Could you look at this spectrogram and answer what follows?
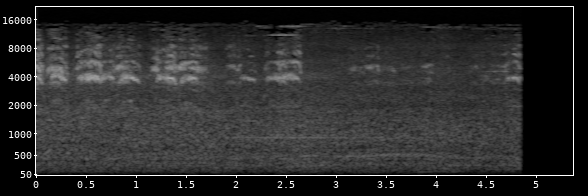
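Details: Wild nanday parakeets feeding together in crape myrtles in downtown St. Petersburg, Florida; quick squeaky chattering notes, loud at first then softer and sparser, ending abruptly in silence near the close.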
